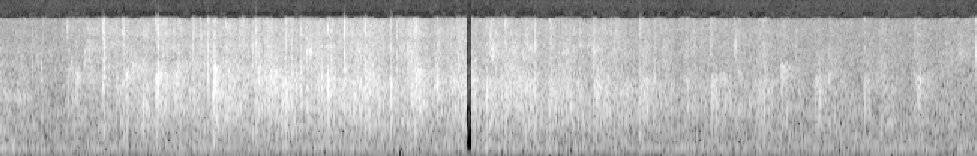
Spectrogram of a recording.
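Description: Steady applause from a crowd, sustained clapping that carries on evenly throughout with no voices over it.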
